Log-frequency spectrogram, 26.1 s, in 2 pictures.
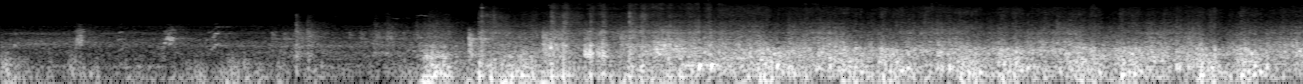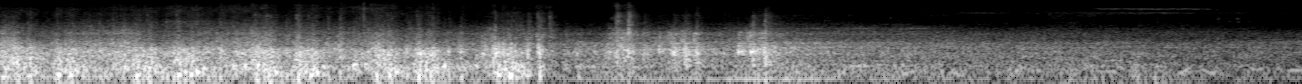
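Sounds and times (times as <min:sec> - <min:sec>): train passing at speed: 0:00.0 - 0:26.0
wheel clacks: 0:02.9 - 0:20.9.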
